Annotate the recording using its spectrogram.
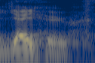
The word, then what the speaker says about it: Jehu: Jehu. By the way, the literal translation, the literal pronunciation of his name would be Yehu.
